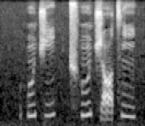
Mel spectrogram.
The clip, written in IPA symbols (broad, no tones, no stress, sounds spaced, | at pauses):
ʔ ũ t͡ʃ i | ʈ͡ʂʰ ũ t͡ʃ ɑ̰ t͡s ĩ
